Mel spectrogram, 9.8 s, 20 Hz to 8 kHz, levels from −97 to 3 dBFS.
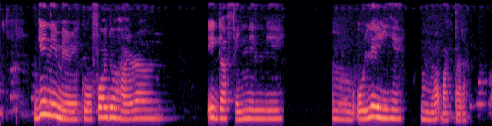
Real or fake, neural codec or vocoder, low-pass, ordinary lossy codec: real; none; 7.2 kHz; none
